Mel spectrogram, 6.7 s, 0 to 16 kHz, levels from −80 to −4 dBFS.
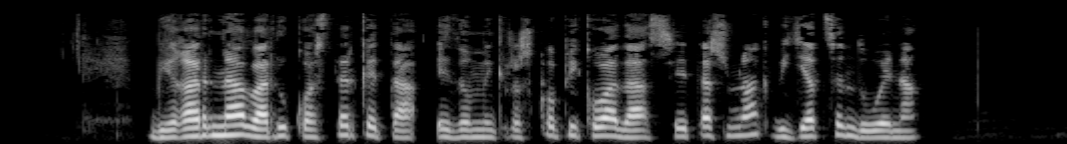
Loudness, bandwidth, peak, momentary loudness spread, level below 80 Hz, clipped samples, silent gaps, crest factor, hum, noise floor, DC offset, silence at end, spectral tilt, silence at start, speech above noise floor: -22 LUFS; 11.5 kHz; -2 dBFS; 13 LU; -74 dBFS; under 0.1%; none; 22 dB; none; -73 dBFS; under 0.1%; 0.95 s; -4 dB/octave; 0.95 s; 52 dB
